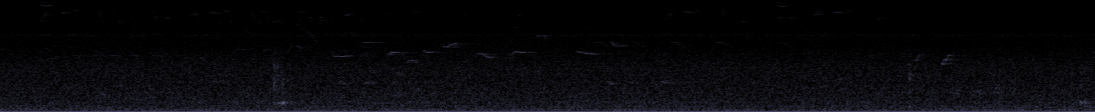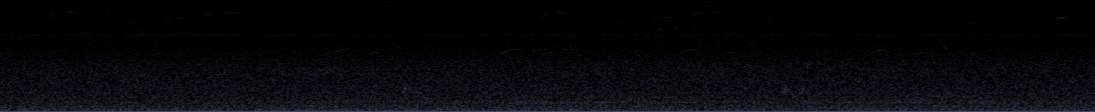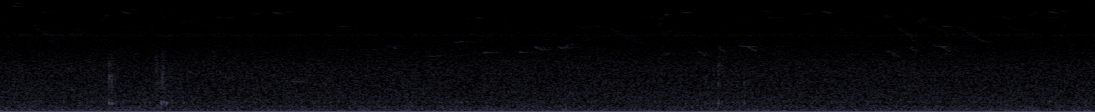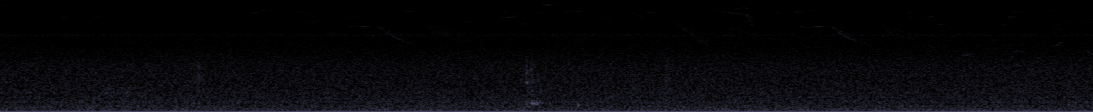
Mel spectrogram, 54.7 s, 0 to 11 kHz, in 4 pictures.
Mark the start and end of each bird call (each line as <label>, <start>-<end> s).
Steely-vented Hummingbird (Saucerottia saucerottei), 0.0-11.6 s
Yellow-backed Oriole (Icterus chrysater), 3.6-8.2 s
Steely-vented Hummingbird (Saucerottia saucerottei), 13.9-23.8 s
Yellow-backed Oriole (Icterus chrysater), 31.9-39.4 s
Rufous-collared Sparrow (Zonotrichia capensis), 45.1-52.3 s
